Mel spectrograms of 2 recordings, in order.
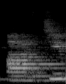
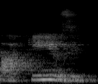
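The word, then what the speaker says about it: archives: पहले तो इसका प्रोनाउंसिएशन आर्चीव नहीं है, इसका प्रोनाउंसिएशन है आर्कीव्स।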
